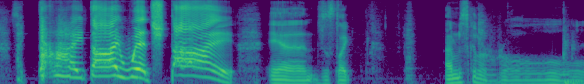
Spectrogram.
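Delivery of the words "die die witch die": very high, very loud, slow, shrill, drawn-out battle cry. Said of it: "She's so eloquent".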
